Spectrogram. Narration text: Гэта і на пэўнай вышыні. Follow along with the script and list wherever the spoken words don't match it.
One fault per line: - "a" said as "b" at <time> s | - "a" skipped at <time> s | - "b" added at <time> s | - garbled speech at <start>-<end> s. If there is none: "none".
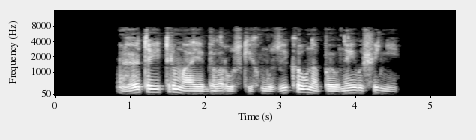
- "трымае беларускіх музыкаў" added at 1.6 s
